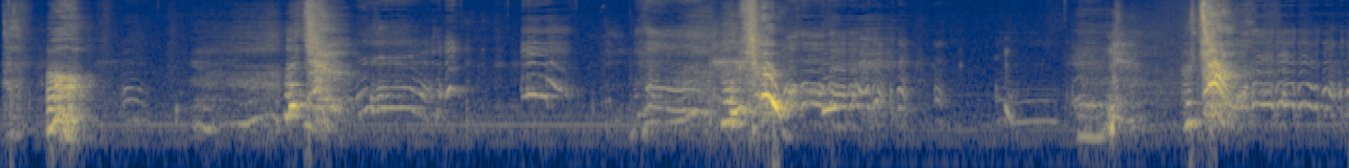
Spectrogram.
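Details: Father sneezing: several loud sneezes every few seconds, each followed by an infant girl's delighted laughter.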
